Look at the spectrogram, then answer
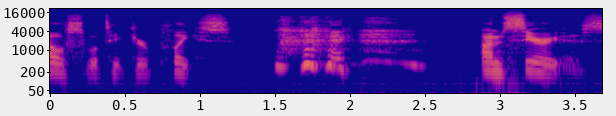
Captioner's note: PORTIA laughs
